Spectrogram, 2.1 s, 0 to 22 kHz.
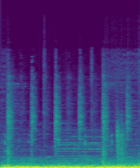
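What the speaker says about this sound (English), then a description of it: "there's a fair bit of traffic on the road this morning for 7 o'clock" Morning road traffic passes by: a steady, loud engine rumble with repeated tyre hisses as vehicles go past one after another, and no talking.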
